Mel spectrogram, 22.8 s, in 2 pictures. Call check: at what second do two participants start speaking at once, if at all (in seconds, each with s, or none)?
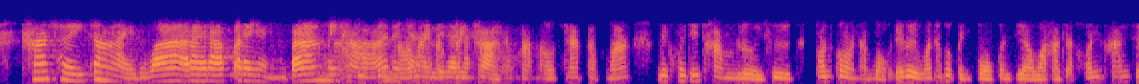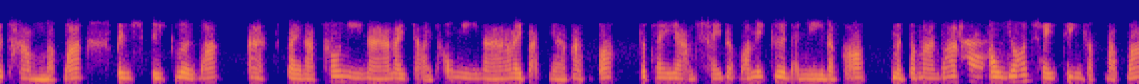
3.2 s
